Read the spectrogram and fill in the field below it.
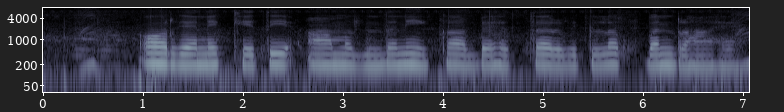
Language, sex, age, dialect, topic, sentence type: Hindi, female, 25-30, Kanauji Braj Bhasha, agriculture, statement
